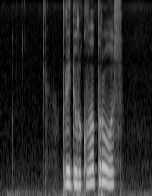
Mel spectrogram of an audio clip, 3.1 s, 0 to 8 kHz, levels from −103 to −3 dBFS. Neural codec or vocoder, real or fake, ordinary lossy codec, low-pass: none; real; none; none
